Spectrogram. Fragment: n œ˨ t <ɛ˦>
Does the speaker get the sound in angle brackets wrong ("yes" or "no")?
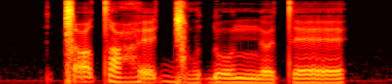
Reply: no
